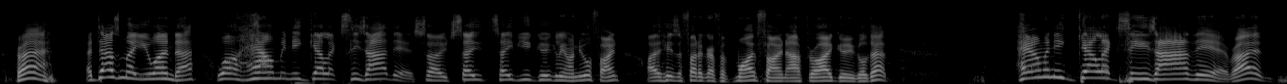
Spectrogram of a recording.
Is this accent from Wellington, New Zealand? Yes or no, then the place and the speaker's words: yes; Wellington, New Zealand; I'm from Wellington, and this is my family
